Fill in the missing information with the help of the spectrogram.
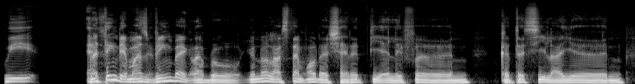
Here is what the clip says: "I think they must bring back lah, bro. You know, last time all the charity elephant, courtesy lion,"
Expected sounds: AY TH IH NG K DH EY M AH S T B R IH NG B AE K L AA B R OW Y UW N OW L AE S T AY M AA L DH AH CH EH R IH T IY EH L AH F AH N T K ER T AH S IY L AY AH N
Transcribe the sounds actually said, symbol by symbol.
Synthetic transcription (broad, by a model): AY T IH NG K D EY M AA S B R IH NG B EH K L AA B R OW Y UW N OW L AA S T AY M AA L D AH SH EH R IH T IY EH L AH F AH N K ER T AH S IY L AY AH N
